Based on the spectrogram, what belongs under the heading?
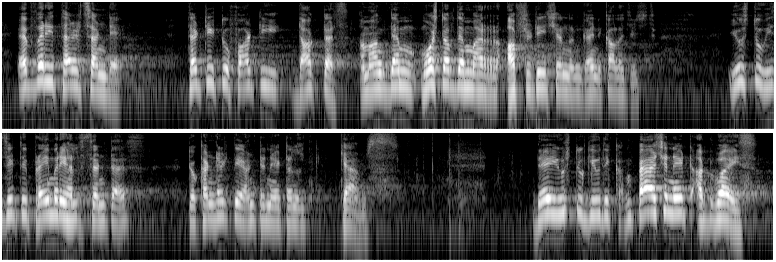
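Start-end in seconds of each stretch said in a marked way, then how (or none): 16.3-19.1 word "compassionate" stressed, pressed out louder. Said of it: "I underline the word compassionate".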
